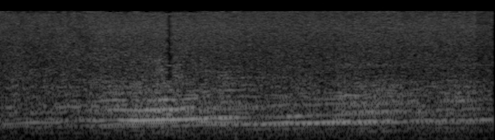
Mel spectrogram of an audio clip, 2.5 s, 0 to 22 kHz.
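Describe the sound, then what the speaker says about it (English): A Lola Lamborghini V12 Formula One race car at the Phoenix US Grand Prix drones loudly and steadily, its high engine tone holding and shifting slightly over a couple of seconds with no talk. "Look, it's a long old car, isn't it? Isn't it, that V12 engine?"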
